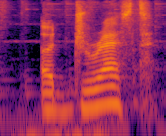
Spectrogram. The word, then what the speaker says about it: address: So, the verb address has the the stress on the second syllable.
